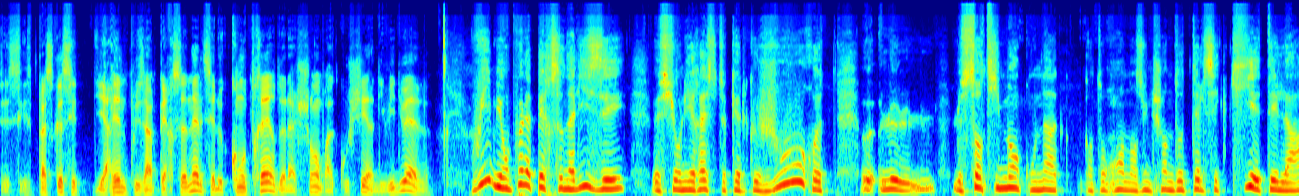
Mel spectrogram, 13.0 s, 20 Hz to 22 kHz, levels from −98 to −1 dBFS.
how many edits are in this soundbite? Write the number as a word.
zero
